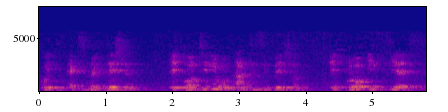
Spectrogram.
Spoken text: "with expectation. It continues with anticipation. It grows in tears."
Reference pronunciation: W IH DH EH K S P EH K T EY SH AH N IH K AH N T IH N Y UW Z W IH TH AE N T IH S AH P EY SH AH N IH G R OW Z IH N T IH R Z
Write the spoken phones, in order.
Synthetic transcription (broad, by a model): W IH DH EH K S P EH K T EY SH AH N IH K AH N T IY N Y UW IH AE N T IH S AH P EY SH AH N IH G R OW IH N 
